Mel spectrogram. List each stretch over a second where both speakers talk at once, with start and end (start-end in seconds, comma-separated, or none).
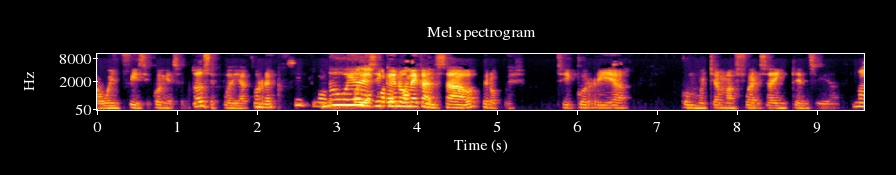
2.8-4.3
